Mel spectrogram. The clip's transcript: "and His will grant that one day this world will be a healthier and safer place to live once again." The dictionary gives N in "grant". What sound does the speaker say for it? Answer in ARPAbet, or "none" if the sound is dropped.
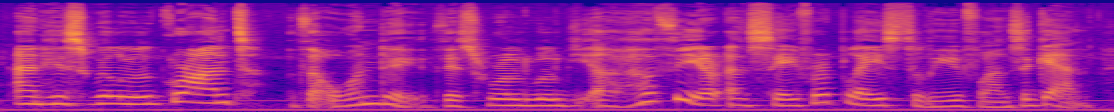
N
